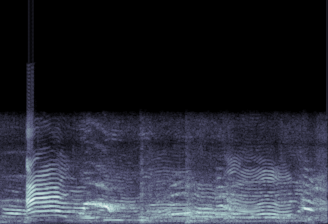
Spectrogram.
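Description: Young children's voices shouting and chattering, with one sharp high-pitched shout just after the start.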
